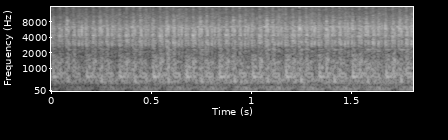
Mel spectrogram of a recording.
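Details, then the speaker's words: 2003 Volvo XC90 D5 diesel after only 224 miles, running on four cylinders, idling during injector leak-off test; lumpy uneven beat over the clatter; cylinder 4 fills with diesel at once, pointing to a leaking injector misfire. "It's not the best starts. And we'll see what winds up in the tanks with a Misfire, I think, to start with."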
